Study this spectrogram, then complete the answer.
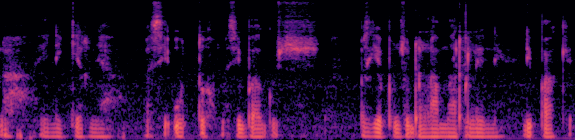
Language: Indonesian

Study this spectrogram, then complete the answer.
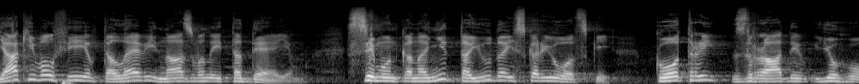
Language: Ukrainian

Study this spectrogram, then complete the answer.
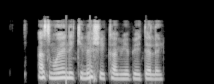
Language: Pashto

